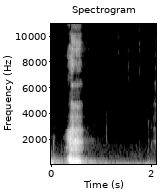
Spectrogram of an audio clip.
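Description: A man's short, breathy sigh with falling pitch about half a second in, a brief pause in his preaching.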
